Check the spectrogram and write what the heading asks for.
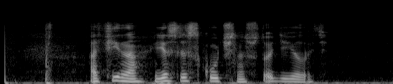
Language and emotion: Russian, sad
